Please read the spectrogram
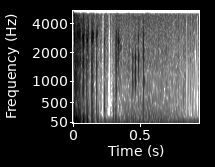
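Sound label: squash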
